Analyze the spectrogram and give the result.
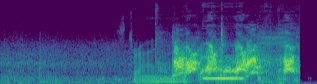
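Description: After a quiet stretch, a dog breaks into loud, rough barking, a quick run of overlapping barks over about a second and a half, ending in one last sharp bark before it cuts off.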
